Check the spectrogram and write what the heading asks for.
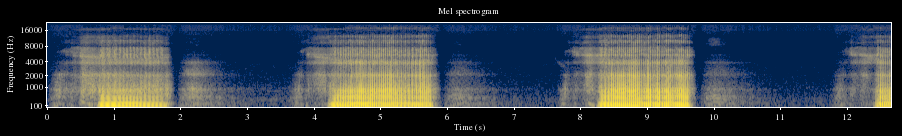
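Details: Loud, rattling snores on each breath in, about 15 per minute, with quiet breaths out between.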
